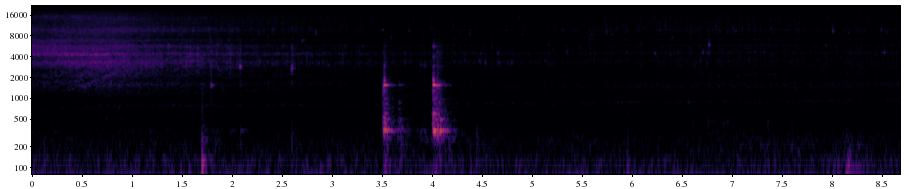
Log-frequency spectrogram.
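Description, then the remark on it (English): A fizzy drink, just poured into a glass, hisses and crackles steadily and softly, with two brief clinks midway through and no one talking. “Just shut up and listen to the fizzy drink that makes nice noises, okay?”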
